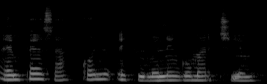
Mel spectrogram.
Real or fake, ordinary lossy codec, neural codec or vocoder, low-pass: real; none; none; none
